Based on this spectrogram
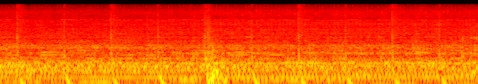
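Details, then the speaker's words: First cold start after reinstalling stock center muffler, removing Sharkwerks center bypass, with repaired cracked side mufflers and bypass; even, throaty cold idle, steady pulse, no ticking, rattling or leaks; much quieter, air pressure audible from the mufflers. "Not silent by any means, but definitely a lot quieter. Less noise, but you can hear the air pressure coming out of the mufflers."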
